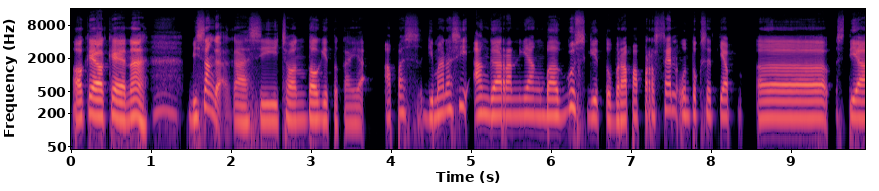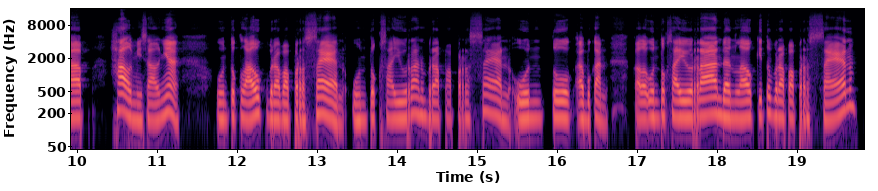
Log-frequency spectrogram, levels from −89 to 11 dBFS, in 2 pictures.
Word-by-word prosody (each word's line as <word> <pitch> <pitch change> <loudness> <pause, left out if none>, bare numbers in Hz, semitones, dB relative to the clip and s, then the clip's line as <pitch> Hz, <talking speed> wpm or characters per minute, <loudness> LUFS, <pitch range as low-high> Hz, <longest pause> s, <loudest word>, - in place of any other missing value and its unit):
Oke 170 +4 +4
oke, 175 -2 +6
nah 175 -7 +6 0.5
bisa 165 +10 +1
nggak - - -2
kasih 145 +1 -2
contoh 155 0 +1
gitu 150 -4 -5
kayak, 135 +1 -9 0.2
apa 205 +4 -7
s 160 -5 -15
gimana 180 +6 -3
sih 270 +2 -5
anggaran 185 -1 +1
yang 185 -1 -4
bagus 185 +7 -1
gitu? 170 -2 -4
Berapa 155 +3 0
persen 185 +6 -3
untuk 190 0 -6
setiap, 180 -1 -4 0.3
eee, 165 0 +2
setiap 165 -1 +2 0.4
hal? 220 -7 +6
Misalnya, 150 +5 +1 0.5
untuk 160 +2 -4
lauk 175 +5 +3
berapa 155 -2 +1
persen, 160 -1 +2
untuk 150 +1 -4
sayuran 165 +5 -2
berapa 160 0 -4
persen, 160 +2 -4
untuk 160 0 -1
eee, 155 - +1
bukan, 155 -3 -3 0.3
kalau 160 +1 0
untuk 170 +1 -3
sayuran 175 +3 +4
dan 165 -1 +2
lauk 165 0 +1
itu 175 +2 -5
berapa 165 -2 0
persen, 160 - 0
165 Hz, 135 wpm, -23 LUFS, 155-185 Hz, 0.5 s, oke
